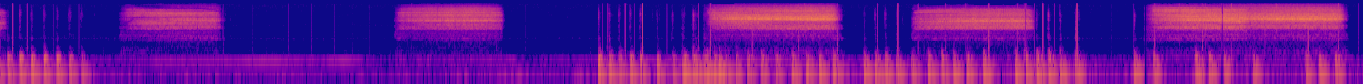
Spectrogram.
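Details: Repeated harsh, wheezing hisses, five in a row, from a wild barn owl in a monitored nest box while it swallows large prey, mixed with heavy thuds and rustling.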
